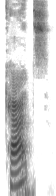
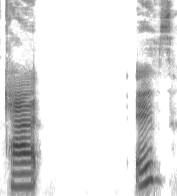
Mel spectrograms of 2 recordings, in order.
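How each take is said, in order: First: The word ends with a hissing s sound. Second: The word ends with an extra iz syllable. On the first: The speaker calls it right. "That sounds correct" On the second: The speaker calls it wrong. "No, that doesn't sound right"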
